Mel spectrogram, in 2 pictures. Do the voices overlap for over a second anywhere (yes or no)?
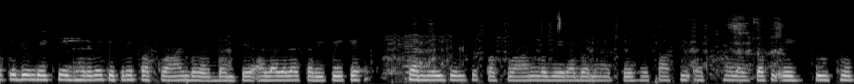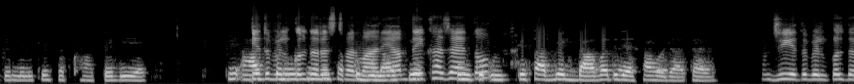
yes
